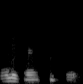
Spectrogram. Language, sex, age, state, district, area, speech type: Tamil, male, 18-30, Tamil Nadu, Tiruchirappalli, rural, conversation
